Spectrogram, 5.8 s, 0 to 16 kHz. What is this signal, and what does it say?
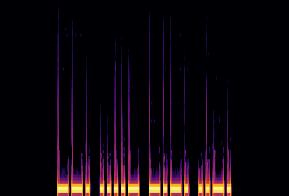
Morse code, heard as a keyed tone, about 17 wpm, 700 Hz. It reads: G4CF
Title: DXCC-100 Call Signs - 4 Characters - Repeated 3x - 17wpm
